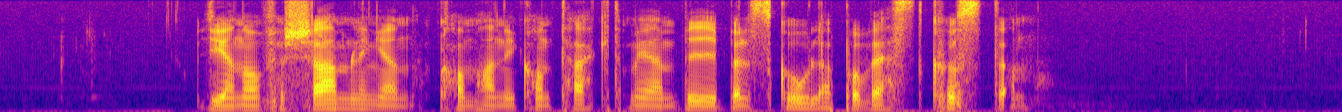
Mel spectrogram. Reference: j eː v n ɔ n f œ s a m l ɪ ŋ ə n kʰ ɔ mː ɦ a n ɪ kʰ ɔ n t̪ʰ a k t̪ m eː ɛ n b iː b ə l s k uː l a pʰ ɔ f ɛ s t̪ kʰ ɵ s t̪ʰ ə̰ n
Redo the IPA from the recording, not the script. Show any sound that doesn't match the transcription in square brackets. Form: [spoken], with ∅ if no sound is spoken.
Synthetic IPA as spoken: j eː [∅] n ɔ [m] f œ [ʂ] a m l ɪ ŋ ə n kʰ ɔ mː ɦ a n ɪ kʰ ɔ n t̪ʰ a k t̪ m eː ɛ n b iː b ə l s k uː l a pʰ ɔ [v] ɛ s t̪ kʰ ɵ s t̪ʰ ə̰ n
